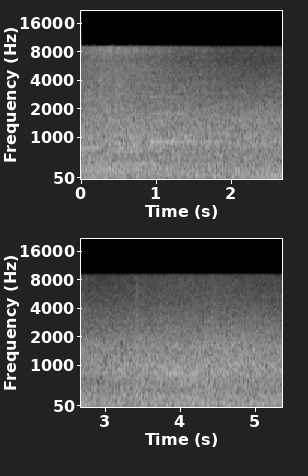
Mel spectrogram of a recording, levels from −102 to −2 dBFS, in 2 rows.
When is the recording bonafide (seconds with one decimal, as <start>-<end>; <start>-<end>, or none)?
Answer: 0.0-5.4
